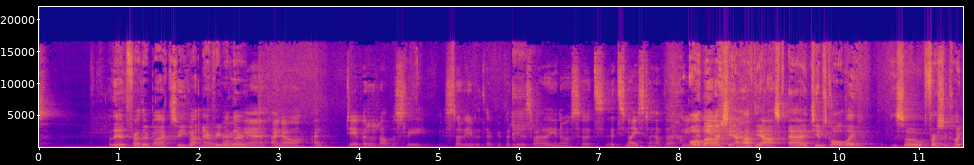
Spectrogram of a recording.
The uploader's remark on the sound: In another episode recorded in Belfast's Sunflower Public House.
